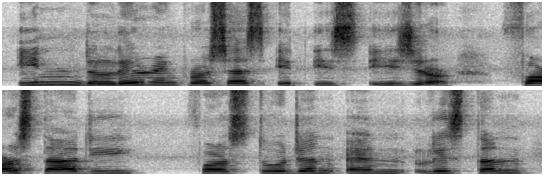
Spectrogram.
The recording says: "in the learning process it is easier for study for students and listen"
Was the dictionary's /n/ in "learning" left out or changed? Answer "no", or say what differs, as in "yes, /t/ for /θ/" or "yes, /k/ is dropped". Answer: yes, /n/ is dropped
